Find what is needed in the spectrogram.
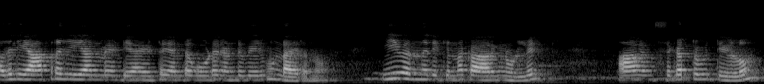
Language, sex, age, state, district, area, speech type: Malayalam, male, 45-60, Kerala, Kottayam, rural, spontaneous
